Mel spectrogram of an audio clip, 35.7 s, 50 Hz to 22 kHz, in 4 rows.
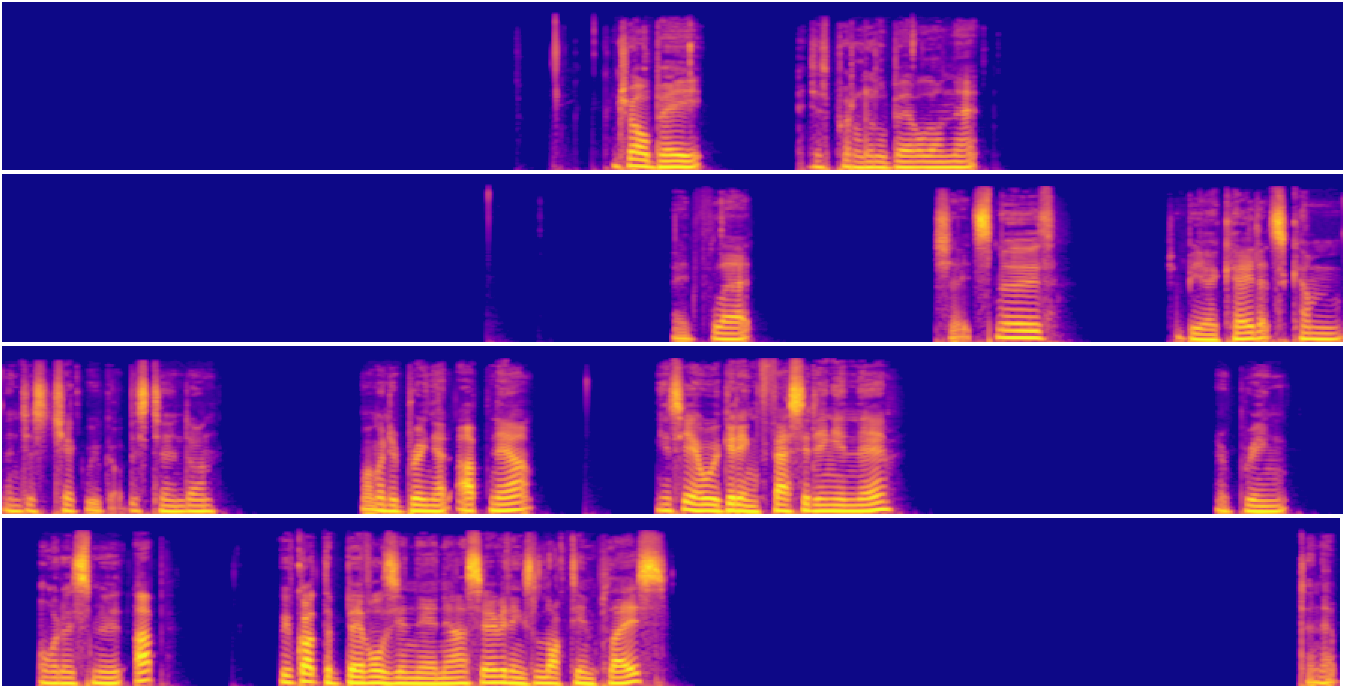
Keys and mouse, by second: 4.3 ctrl+b, 7.8 Tab, 8.8-9.4 middle drag, 10.8-11.8 right drag, 12.6-13.4 right drag, 18.4 click, 20.4-22.4 drag, 24.6-30.8 drag, 31.6-33.5 middle drag, 35.1 click.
